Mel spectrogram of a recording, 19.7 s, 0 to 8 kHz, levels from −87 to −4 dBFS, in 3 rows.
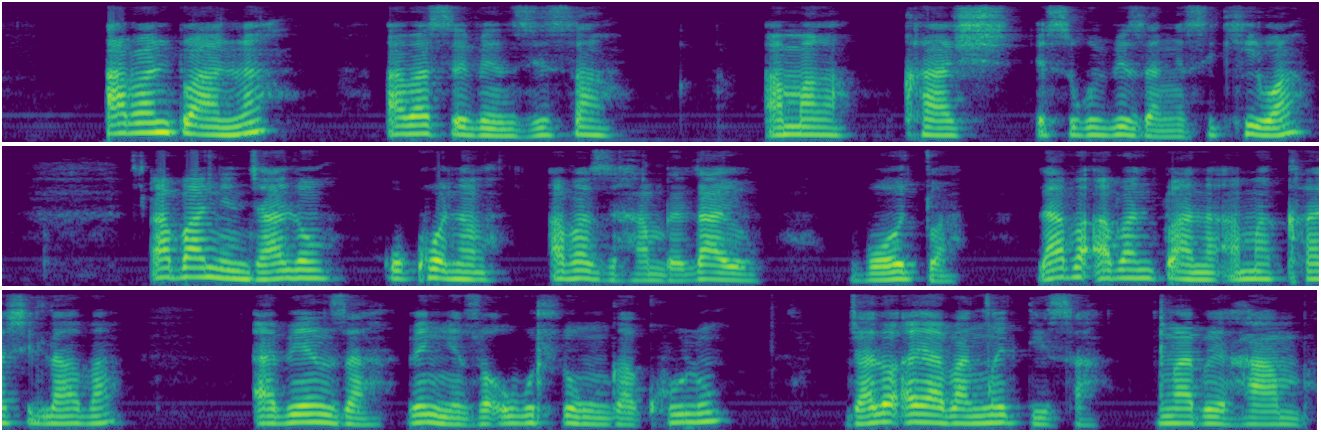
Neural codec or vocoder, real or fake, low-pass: none; real; 7.2 kHz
